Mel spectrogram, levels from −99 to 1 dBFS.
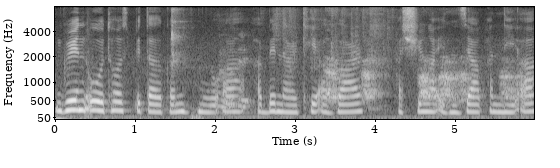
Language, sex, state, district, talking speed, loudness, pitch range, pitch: Mizo, female, Mizoram, Aizawl, 160 wpm, -19 LUFS, 200-220 Hz, 205 Hz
